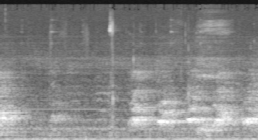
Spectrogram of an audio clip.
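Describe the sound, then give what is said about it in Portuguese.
A dog barks several times in a quick, uneven series, moderately loud, over a steady low background hum. “Esperar esse cachorro lazarento.”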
